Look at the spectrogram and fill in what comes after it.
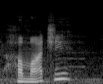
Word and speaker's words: hamachi: Deep fried hamachi? – Yeah.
